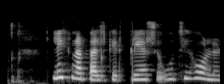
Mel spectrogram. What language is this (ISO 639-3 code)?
isl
